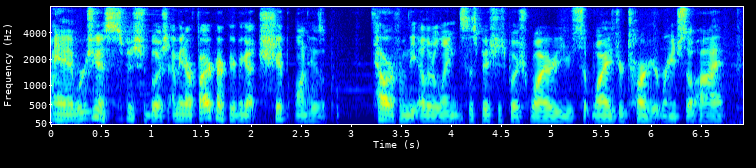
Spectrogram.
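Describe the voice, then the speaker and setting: A man talks very fast at a medium pitch with ordinary pitch variation. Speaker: gaming youtuber. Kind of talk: gameplay commentary. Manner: casual, with fillers.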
